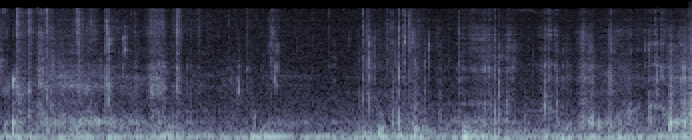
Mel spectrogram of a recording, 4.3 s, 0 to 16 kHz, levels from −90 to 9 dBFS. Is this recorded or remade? remade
